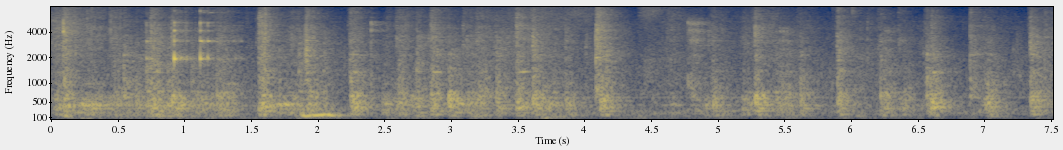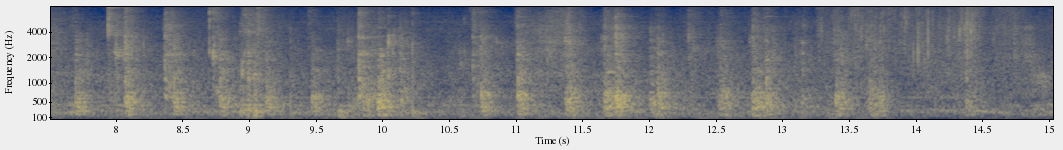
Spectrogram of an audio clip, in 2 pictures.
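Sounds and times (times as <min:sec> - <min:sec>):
person chewing flatbread: 0:13.2 - 0:15.0.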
